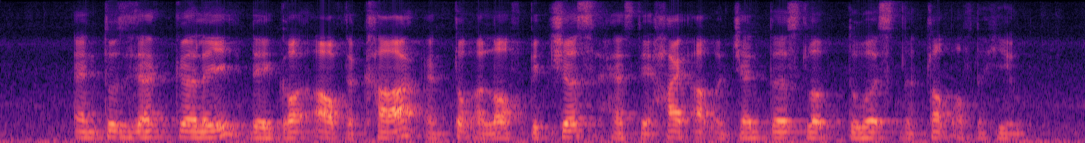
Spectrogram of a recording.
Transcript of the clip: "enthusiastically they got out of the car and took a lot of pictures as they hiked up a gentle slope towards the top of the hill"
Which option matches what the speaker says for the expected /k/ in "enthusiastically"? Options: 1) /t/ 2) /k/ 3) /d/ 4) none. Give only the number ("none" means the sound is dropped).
4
